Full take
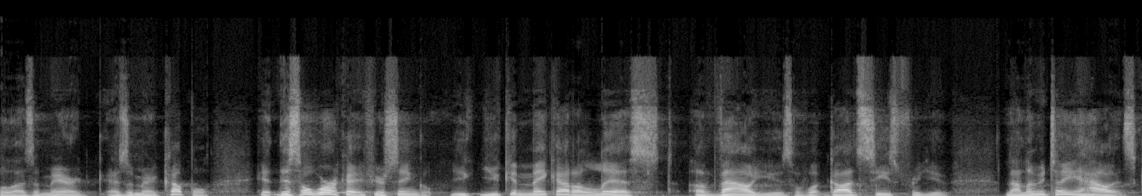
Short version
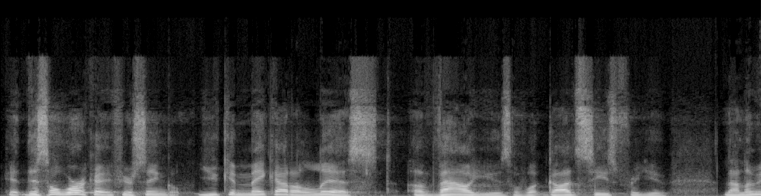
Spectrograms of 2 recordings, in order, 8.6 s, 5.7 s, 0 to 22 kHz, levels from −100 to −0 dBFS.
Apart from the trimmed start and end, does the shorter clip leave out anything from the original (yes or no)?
yes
